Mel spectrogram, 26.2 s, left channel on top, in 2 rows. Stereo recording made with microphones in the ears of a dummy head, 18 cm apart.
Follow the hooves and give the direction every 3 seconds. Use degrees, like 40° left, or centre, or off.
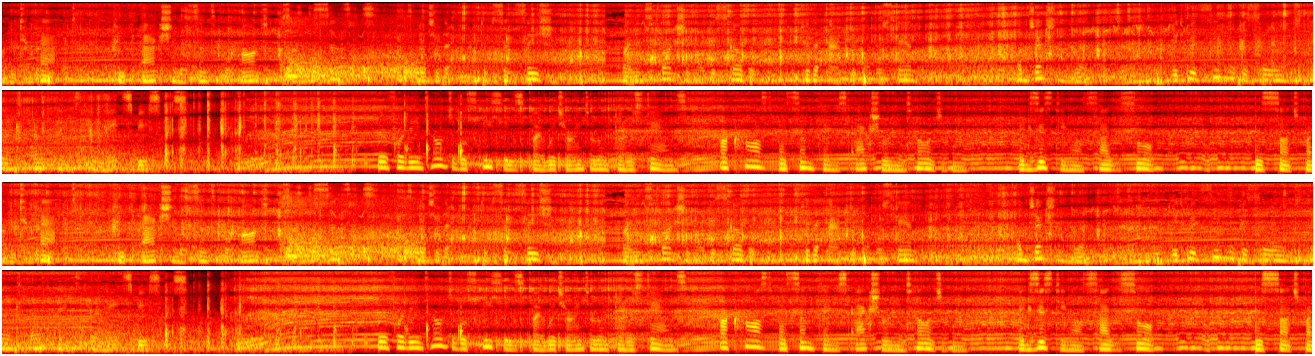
50° right, 30° right, 10° left, 40° left, 60° left, 70° left, off, off, off.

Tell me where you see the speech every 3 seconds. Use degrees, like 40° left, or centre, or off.
20° right, 10° right, centre, 10° left, 10° left, centre, 20° right, 40° right, 50° right.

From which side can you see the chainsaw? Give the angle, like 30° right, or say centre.
20° right.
